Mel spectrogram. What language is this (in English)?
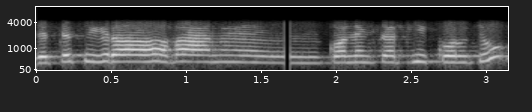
Odia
